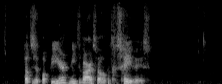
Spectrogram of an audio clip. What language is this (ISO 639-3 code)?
nld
